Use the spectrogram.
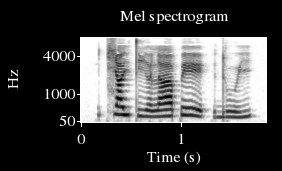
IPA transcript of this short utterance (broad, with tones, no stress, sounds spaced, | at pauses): t͡ɕ a˥˨ j t̪ i˩ ə̯ l a˧˥ p e˥˨ | d u˩˧ j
